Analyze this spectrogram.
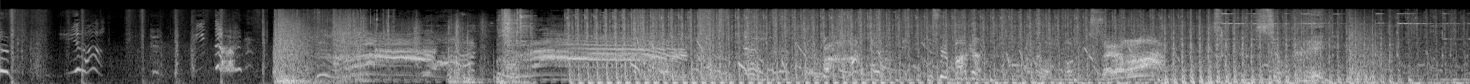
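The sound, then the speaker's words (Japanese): Rapid automatic gunfire in a tense armed standoff starts after a few seconds and runs loud and continuous to the end. Voices are heard over the shooting. “だったら銃を捨てろ。 撃つな、マレフィケアに当たるぞ。”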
